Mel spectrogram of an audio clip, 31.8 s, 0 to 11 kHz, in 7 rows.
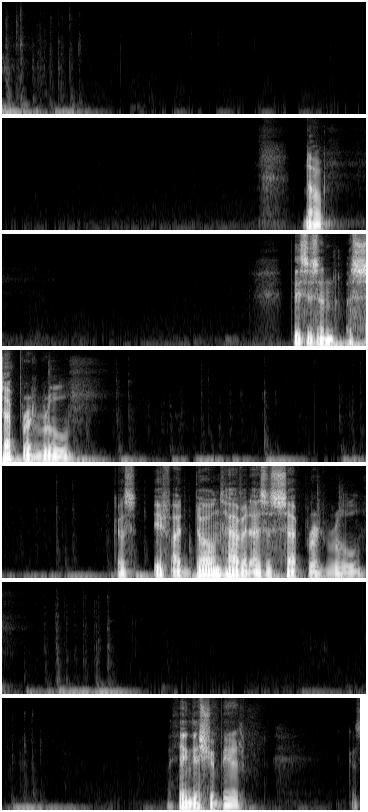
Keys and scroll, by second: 0.0-1.3 typing, 12.8-16.5 typing, 15.7 Escape, 16.9 Return, 17.6-24.4 typing, 26.4 Escape, 26.7-28.9 typing.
